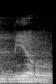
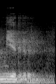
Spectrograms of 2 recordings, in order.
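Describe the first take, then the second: First: The r sound is thick and heavy. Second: The r sound is thin and light. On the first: The speaker calls it right. "Ini tebal roknya" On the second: The speaker calls it wrong. "jangan mir"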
